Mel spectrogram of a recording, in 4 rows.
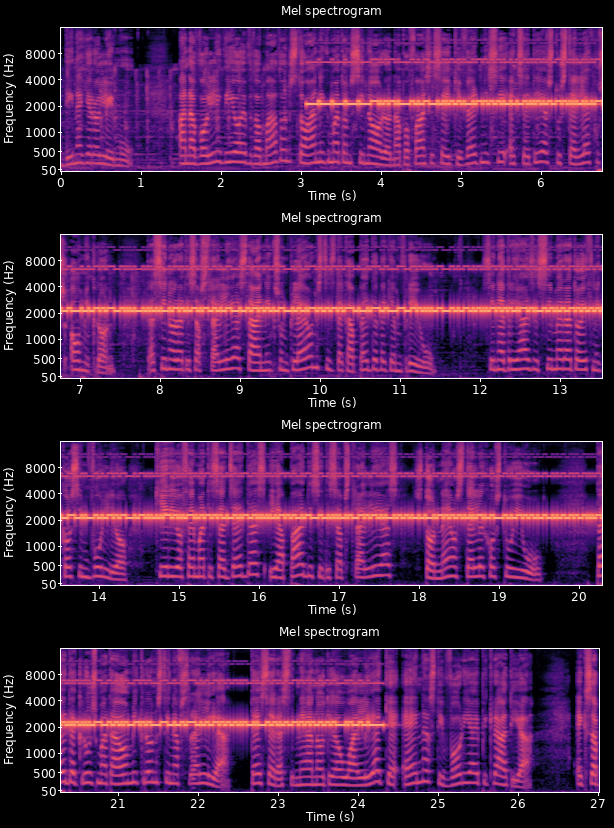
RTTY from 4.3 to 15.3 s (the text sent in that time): PMJIK IQUSW YFOVQ ORKFK AZPMU PMWEI TKTVO YMPNR LEGIW IGOXP MAFER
